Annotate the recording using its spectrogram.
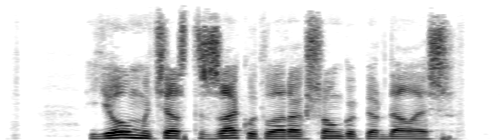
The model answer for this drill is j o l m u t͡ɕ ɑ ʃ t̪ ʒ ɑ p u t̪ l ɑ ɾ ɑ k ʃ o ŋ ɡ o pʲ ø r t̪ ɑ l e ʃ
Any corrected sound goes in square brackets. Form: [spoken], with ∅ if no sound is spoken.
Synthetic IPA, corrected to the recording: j o l m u t͡ɕ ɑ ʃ t̪ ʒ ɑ [k] u t̪ l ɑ ɾ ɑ k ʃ o ŋ ɡ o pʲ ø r [d̪] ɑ l e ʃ

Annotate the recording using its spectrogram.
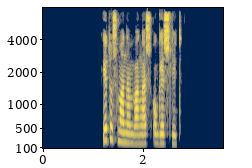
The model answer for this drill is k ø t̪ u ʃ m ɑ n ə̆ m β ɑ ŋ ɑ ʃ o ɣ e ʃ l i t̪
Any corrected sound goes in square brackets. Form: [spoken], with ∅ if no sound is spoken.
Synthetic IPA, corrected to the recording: k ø t̪ u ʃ m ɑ n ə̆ m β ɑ ŋ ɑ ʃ o ɣ e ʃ l [y] t̪

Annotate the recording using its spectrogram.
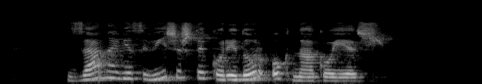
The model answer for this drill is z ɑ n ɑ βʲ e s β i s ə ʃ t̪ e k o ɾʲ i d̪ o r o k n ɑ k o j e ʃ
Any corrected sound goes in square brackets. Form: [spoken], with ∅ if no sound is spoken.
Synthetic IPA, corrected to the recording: z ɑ n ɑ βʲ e s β i [ʃ] ə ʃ t̪ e k o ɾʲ i d̪ o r o k n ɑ k o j e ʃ

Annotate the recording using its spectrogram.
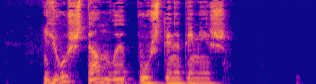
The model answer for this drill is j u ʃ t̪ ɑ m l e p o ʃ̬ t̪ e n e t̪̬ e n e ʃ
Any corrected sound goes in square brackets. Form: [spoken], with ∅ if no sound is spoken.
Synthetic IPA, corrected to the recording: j u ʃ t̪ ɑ m l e p [u] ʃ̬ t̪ e n e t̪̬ e [m] e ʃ

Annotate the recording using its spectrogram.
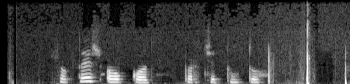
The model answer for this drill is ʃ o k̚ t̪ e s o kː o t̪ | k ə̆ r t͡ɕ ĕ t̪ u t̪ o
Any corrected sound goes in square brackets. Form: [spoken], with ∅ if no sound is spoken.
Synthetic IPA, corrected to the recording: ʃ o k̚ t̪ e [ʃ] o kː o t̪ | [p] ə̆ r t͡ɕ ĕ t̪ u t̪ o

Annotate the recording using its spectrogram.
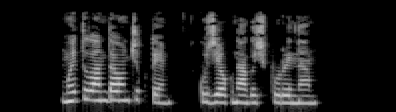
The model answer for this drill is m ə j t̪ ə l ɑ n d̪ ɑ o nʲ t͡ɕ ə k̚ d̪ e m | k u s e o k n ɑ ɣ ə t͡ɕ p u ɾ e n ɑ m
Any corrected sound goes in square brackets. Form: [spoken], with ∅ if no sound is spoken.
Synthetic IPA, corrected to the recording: m ə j t̪ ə l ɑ n d̪ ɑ o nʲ t͡ɕ ə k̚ [t̪] e m | k u [z] e o k n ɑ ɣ ə t͡ɕ p u ɾ e n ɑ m

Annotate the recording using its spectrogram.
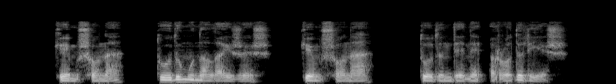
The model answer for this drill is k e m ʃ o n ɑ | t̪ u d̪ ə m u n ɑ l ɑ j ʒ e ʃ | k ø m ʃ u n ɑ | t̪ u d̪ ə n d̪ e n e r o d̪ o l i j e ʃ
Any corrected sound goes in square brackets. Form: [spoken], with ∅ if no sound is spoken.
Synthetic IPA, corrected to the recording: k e m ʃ o n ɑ | t̪ u d̪ ə m u n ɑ l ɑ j ʒ e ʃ | k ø m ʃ [o] n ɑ | t̪ u d̪ ə n d̪ e n e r o d̪ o l i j e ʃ

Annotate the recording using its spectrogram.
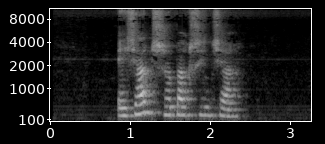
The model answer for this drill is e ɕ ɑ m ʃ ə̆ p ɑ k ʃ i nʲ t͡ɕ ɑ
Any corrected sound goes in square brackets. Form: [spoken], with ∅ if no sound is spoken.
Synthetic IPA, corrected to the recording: e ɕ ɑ [n] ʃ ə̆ p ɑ k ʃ i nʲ t͡ɕ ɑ

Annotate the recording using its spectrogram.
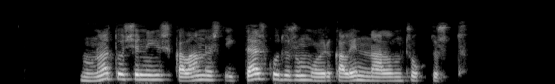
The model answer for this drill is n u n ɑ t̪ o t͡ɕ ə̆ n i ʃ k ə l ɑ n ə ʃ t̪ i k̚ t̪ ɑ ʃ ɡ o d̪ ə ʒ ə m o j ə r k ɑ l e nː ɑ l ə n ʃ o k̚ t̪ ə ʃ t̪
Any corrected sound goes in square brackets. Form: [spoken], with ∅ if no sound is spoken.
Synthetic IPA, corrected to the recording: n u n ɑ t̪ o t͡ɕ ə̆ n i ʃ k [ɑ] l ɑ n ə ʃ t̪ i k̚ t̪ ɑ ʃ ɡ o d̪ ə ʒ ə m o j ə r k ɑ l e nː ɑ l ə n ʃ o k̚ t̪ ə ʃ t̪

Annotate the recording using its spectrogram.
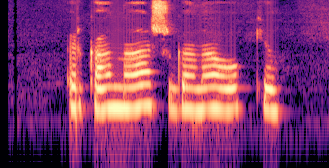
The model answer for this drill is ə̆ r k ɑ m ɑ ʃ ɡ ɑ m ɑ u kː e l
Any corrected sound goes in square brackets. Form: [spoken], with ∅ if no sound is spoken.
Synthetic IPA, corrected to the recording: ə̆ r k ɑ [n] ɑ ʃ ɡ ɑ [n] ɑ [o] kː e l

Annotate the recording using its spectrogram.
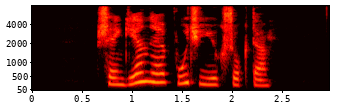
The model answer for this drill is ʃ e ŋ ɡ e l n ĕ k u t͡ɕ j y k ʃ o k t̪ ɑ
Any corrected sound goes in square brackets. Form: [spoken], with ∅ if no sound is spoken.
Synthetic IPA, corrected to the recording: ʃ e ŋ ɡ e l n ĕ [p] u t͡ɕ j y k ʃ o k t̪ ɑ

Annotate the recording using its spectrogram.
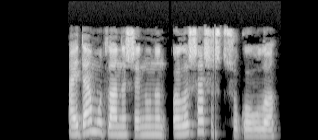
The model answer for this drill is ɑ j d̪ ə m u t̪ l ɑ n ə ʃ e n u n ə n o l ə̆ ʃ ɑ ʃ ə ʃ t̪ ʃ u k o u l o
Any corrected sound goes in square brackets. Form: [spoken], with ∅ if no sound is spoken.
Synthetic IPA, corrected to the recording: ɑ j d̪ [ɑ] m u t̪ l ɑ n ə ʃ e n u n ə n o l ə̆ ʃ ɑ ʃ ə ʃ t̪ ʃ u k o u l o

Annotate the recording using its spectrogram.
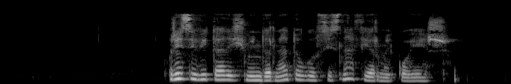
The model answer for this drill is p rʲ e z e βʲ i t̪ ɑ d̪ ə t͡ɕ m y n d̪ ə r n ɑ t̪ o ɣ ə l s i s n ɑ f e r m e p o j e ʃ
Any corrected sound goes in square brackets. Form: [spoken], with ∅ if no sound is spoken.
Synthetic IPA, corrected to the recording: p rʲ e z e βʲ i t̪ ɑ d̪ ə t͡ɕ m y n d̪ ə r n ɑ t̪ o ɣ ə l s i s n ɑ f e r m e [k] o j e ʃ

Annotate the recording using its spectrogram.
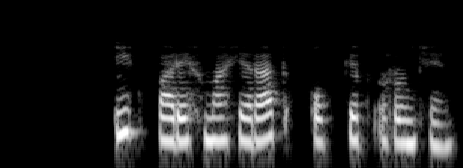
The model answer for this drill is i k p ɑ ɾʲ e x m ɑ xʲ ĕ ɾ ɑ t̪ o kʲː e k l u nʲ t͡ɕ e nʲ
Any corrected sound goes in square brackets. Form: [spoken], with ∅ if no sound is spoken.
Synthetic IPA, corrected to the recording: i k p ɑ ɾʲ e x m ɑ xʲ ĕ ɾ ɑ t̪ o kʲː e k [r] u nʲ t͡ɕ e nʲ

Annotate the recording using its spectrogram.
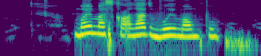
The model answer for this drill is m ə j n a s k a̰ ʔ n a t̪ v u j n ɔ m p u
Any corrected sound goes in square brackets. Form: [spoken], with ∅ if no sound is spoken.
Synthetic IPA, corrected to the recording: m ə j [m] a s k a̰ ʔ n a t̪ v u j [m] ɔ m p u

